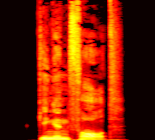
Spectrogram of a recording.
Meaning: inflection of fortgehen: 1. first/third-person plural preterite 2. first/third-person plural subjunctive II
- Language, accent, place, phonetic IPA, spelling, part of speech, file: German, Germany, Berlin, [ˌɡɪŋən ˈfɔʁt], gingen fort, verb, De-gingen fort.ogg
